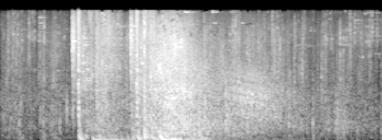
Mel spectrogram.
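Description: An explosion bursts with a loud, rumbling roar.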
